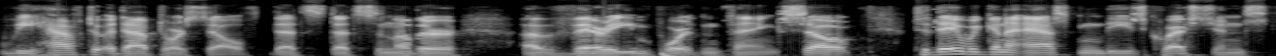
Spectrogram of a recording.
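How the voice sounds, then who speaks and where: A man's voice: fairly low pitch, fairly bright tone, dry recording. A man giving a guest talk as a teacher trainer over a video call. He speaks casually, with loose phrasing, fillers and repeated words. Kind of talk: informal conference talk. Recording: dry, dull lo-fi call audio.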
